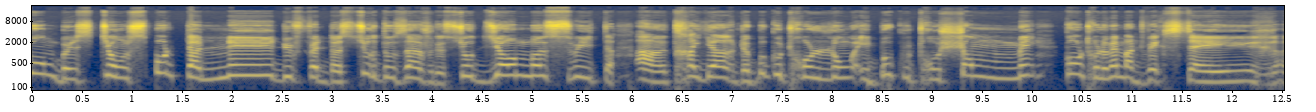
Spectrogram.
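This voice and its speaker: Putting on a character voice, a man talks very slowly in a high pitch. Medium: actual play.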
